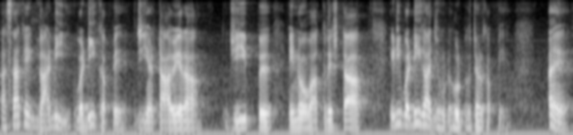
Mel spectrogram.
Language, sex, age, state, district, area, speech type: Sindhi, male, 18-30, Gujarat, Surat, urban, spontaneous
